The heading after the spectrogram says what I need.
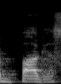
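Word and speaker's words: Boggess: Sierra Bogus, is that how to pronounce it? It's Sierra Bogus.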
